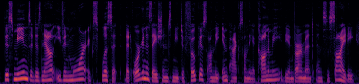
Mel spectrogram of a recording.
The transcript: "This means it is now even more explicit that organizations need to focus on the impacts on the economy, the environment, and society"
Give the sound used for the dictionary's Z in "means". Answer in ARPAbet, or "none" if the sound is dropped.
Z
